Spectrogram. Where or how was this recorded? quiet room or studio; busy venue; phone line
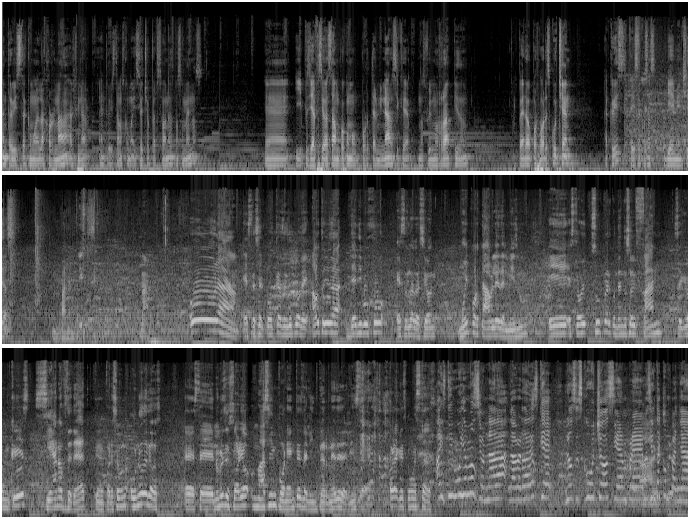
busy venue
